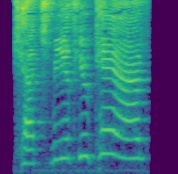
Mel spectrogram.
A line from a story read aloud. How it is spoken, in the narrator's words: he called out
